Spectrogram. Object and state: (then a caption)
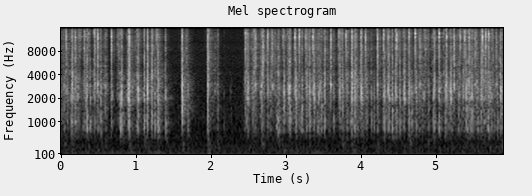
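Mechanical keyboard with plastic keycaps, clicky switches. Fingertip typing with both hands on a mechanical keyboard with plastic keycaps and clicky blue switches gives a rapid run of sharp, bright clicks. The clicks stop briefly for about a second near the middle, then the typing resumes steadily. Each keystroke is short and dry, with almost no low end.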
